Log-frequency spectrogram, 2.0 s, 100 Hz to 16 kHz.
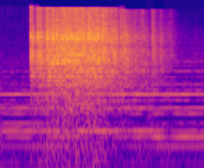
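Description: A rapid stream of metal BBs rattling against a tin can, a dense burst of pings lasting about a second and a half; each BB stands for 10,000 war dead. Soft background music plays underneath.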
